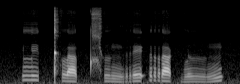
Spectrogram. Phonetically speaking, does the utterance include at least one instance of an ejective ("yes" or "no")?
no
